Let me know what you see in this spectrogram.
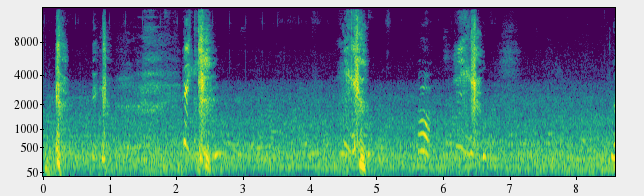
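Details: Rapid sneezing in a girl who mentions bad allergies: about five small, high-pitched sneezes in quick succession, with background game sounds.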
